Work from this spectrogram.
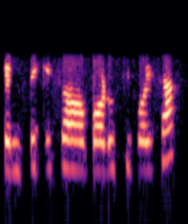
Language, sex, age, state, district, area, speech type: Odia, female, 45-60, Odisha, Sundergarh, rural, conversation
